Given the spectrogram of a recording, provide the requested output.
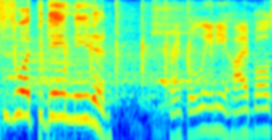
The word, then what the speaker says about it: Francolini: I want to get that pronunciation right. It's Adam Francolini.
